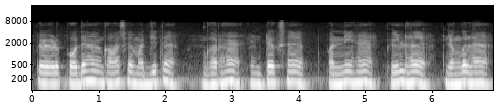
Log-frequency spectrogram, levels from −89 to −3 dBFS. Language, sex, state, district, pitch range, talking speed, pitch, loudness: Chhattisgarhi, male, Chhattisgarh, Balrampur, 150-165 Hz, 155 wpm, 155 Hz, -14 LUFS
